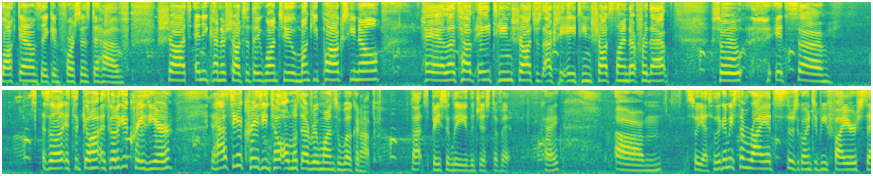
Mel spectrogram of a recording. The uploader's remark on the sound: I recorded this on the beach (poor sound but please enjoy the sounds of the water and birds!)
